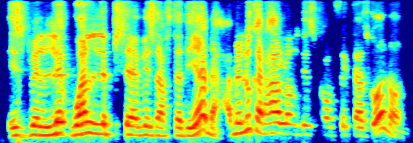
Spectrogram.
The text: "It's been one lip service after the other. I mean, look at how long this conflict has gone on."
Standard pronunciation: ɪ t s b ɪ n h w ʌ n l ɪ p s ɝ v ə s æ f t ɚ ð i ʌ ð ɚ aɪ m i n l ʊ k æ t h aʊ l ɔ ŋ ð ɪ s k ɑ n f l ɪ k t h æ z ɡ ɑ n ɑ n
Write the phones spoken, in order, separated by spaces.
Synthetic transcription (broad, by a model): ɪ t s b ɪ n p w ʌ n l ɪ p s ɝ v ə s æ f t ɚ ð i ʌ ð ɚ aɪ m i n l ʊ k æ t h aʊ l ɔ ŋ ð ɪ s k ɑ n f l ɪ k t h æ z ɡ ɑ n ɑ n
